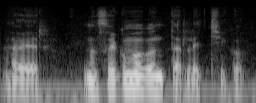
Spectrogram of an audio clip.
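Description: A young man with a Chilean accent co-hosting a podcast, rambling and halting, playfully insistent. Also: mid-range voice, mellow. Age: young adult. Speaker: podcast co-host. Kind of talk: casual comedic chat.

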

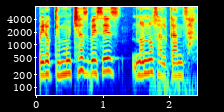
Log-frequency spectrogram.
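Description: A woman's voice: medium pitch, steady tone, a little slow, natural voice. A woman as a stern, patient Mexican mom. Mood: explaining. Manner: scolding, then gently explaining. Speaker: mother explaining a parable.

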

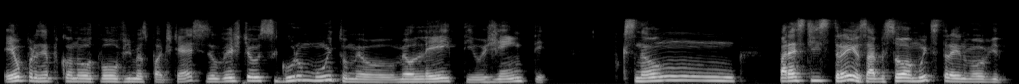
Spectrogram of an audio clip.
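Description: This is a young woman from Curitiba, Paraná, Brazil, whose low, mellow voice moves at a moderate pace. She talks casually with a southern Brazilian Portuguese accent, slangy and full of little stories.

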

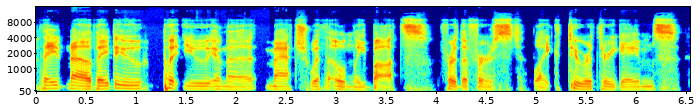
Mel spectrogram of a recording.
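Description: A young man with a bright, clear voice talking loosely about games with friends. He wanders through his thoughts and often restarts mid-sentence. The recording is close and dry. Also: medium pitch, slow pace, dry recording, low-quality recording. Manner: relaxed, rambling with frequent restarts. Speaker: podcast co-host. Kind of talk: casual chat.

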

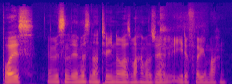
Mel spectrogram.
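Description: A young man hosting a casual podcast chat with friends over an online call, teasing and animated, laughing often. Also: mid-range voice, quick pace, clear, resonant tone, no echo. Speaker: podcast host.

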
